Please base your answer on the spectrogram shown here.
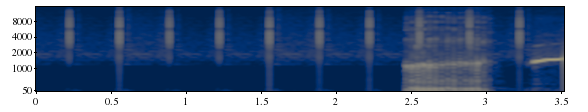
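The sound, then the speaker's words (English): A Mars rover's laser zaps tiny rocks, producing seven sharp, evenly spaced clicks about a third of a second apart. A brief burst of buzzy, rattling noise follows, with faint clicks continuing through it. “It's more like a series of clicks. This is the sound of the rover using a laser to bust up tiny rocks.”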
